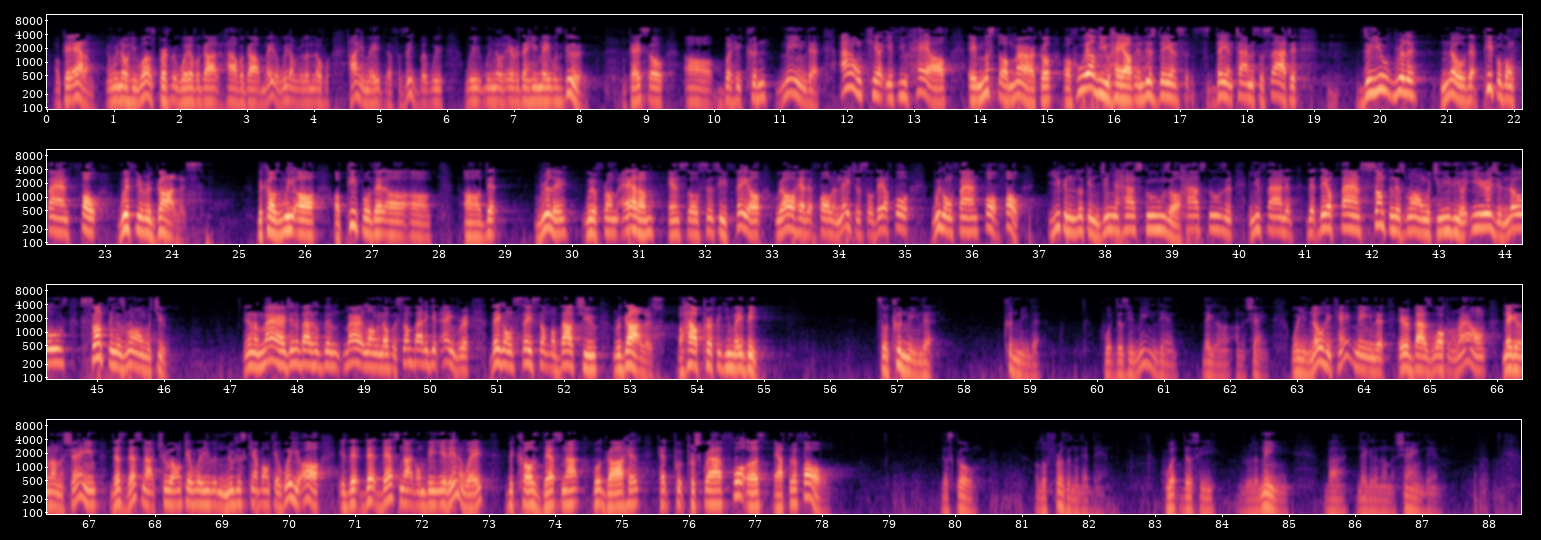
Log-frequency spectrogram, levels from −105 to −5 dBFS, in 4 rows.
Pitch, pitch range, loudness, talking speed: 155 Hz, 130-180 Hz, -26 LUFS, 175 wpm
